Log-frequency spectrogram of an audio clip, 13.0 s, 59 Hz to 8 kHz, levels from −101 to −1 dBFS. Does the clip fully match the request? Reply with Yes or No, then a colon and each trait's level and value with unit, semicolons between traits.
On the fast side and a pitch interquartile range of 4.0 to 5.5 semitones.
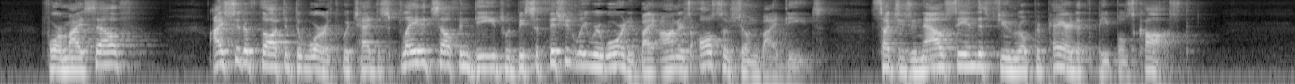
No: average, 175 wpm; average, 4.9 semitones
